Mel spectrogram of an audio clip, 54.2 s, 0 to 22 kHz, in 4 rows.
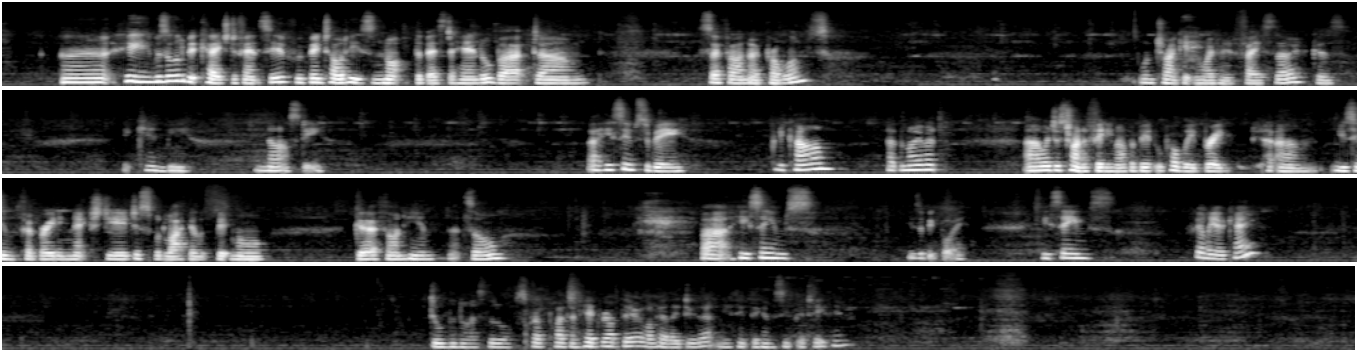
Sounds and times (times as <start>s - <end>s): Inside, small room: 0.0s - 54.1s
Speech: 0.6s - 5.9s, 7.0s - 8.4s, 11.4s - 13.4s, 21.3s - 22.9s, 23.8s - 29.8s, 30.6s - 32.2s, 34.1s - 35.2s, 36.2s - 36.8s, 39.0s - 39.7s, 44.9s - 49.2s.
